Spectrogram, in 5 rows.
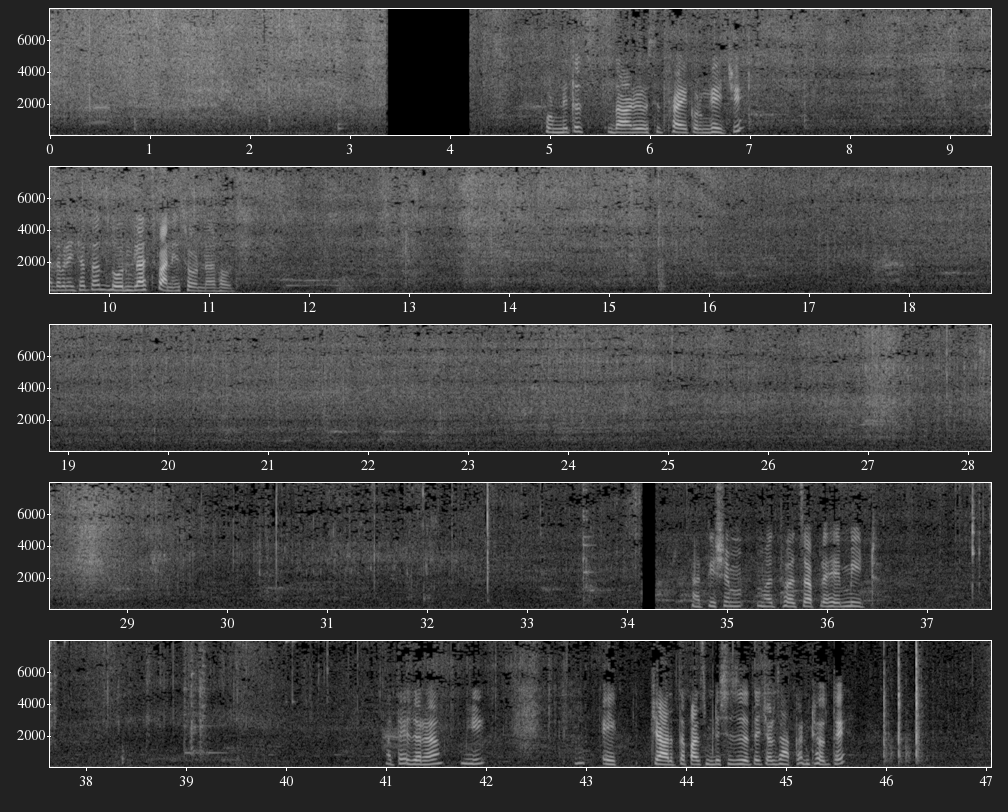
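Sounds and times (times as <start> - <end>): food sizzling in hot oil: 0.0 - 3.4, 4.2 - 33.0.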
